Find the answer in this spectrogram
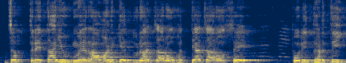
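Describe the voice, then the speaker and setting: A man's voice: high voice, moderate pace, darkish tone. A young man in his late teens, a student debater giving a formal speech, declaiming and repeating phrases for emphasis. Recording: roomy echo.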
